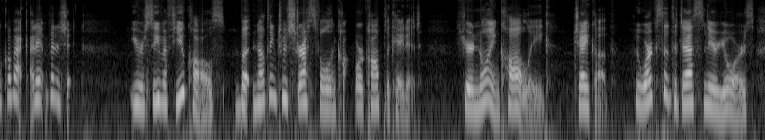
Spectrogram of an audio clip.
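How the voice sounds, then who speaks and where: A woman hosting a let's play, reading game text aloud and chatting to viewers with bubbly, expressive reactions. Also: a little high, dry recording. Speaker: gaming video host.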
